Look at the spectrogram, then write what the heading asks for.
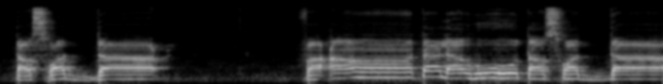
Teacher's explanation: صاد کو موٹا پڑھیں گے حرف استعلا کی وجہ سے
